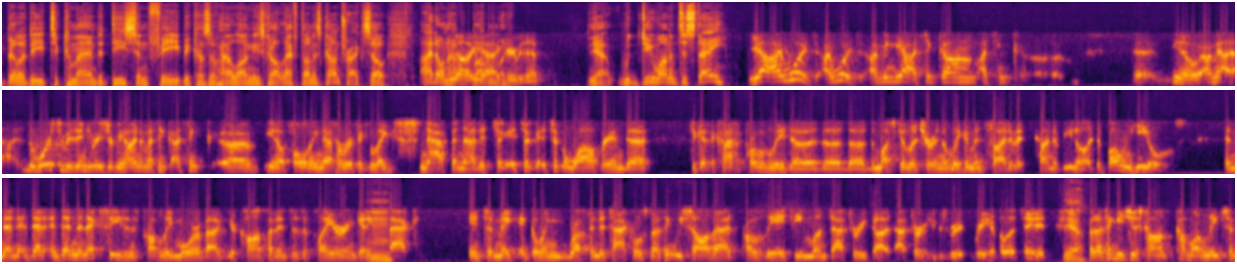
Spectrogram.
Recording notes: Telephone calls (and some Skype calls too). Today's show is a call-in show, recorded last night. I answered calls at random.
